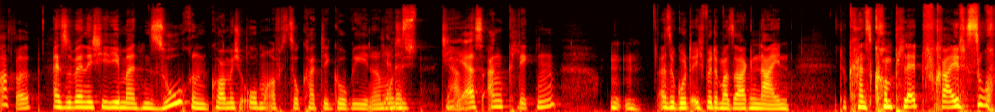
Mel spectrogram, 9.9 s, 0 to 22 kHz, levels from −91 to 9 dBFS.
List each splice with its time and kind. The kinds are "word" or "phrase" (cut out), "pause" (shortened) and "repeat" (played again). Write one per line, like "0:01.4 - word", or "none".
0:02.1 - phrase

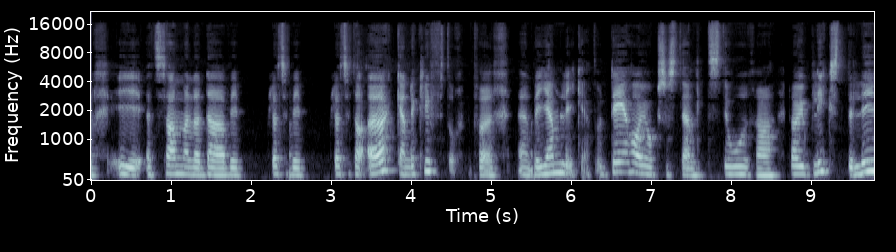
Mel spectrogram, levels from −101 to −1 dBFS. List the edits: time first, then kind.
0:02.5 - repeat
0:04.8 - word
0:05.5 - word
0:08.7 - pause

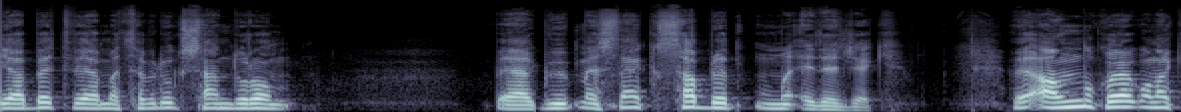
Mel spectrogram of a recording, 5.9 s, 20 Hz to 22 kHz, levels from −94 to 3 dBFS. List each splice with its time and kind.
0:02.7 - word
0:03.2 - word

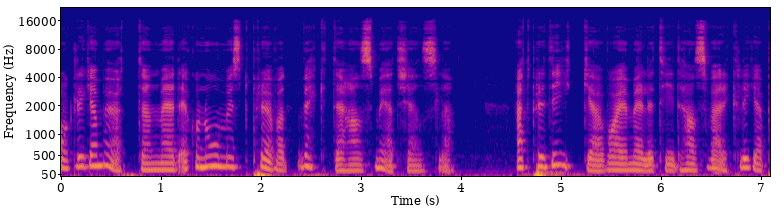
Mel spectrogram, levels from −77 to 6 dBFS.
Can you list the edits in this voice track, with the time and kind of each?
0:02.2 - word
0:04.2 - pause

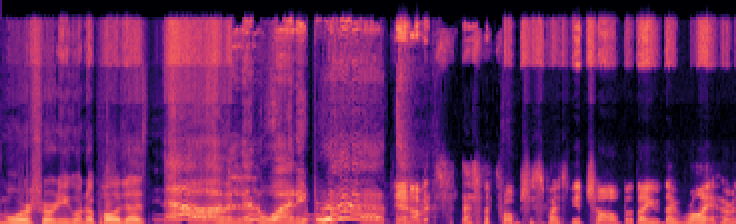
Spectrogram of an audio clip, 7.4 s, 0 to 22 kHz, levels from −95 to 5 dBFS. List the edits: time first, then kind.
none

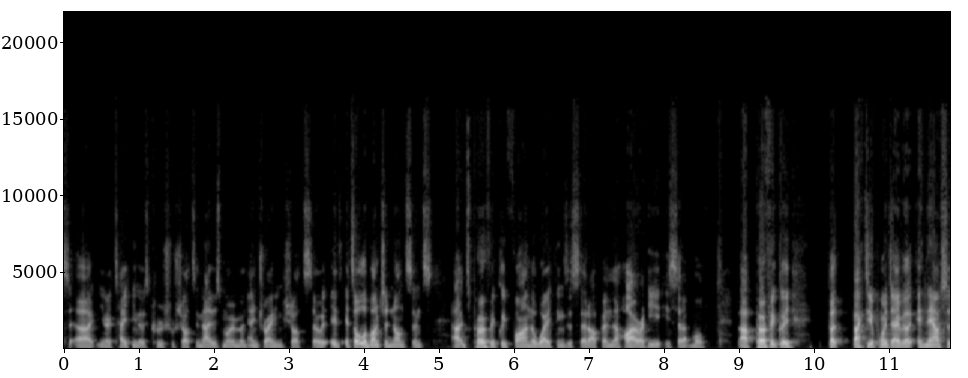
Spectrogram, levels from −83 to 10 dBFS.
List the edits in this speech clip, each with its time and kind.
0:02.4 - word

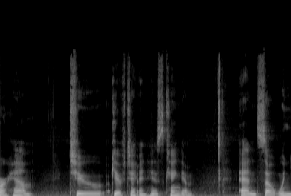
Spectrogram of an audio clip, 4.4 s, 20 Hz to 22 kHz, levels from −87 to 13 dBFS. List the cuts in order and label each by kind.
0:01.7 - word
0:02.0 - word

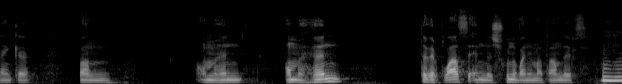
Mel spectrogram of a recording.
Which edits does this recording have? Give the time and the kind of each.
none

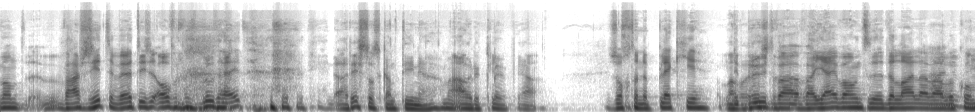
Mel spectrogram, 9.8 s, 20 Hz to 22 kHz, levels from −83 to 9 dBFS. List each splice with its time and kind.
none

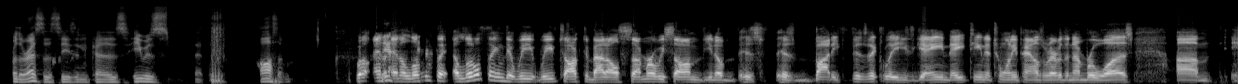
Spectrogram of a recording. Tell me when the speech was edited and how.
0:02.4 - pause

